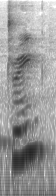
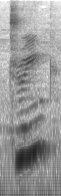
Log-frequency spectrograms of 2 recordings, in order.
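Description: The two takes are said the same way.

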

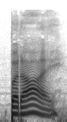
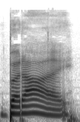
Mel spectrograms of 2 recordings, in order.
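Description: First: The t of but links into I. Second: The same.

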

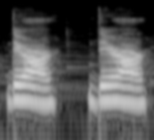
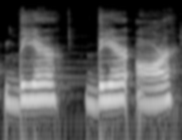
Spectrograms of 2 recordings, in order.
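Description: First: The two words run together smoothly. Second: The two words are said cleanly and separately. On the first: The speaker calls it right. "从there are 这里呢会比较连起来哈。There are 是这样的" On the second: The speaker calls it wrong. "没有很clean 的那种there are 不是这样非常干净的"

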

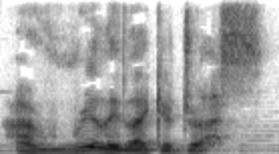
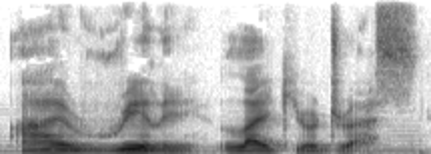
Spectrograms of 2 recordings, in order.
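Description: First: It is said at normal speed. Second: It is said very slowly.

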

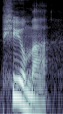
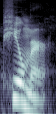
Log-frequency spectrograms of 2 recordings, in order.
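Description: First: The word ends with no r sound. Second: The word ends with an added r sound. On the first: The speaker calls it right. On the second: The speaker calls it wrong.

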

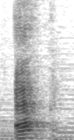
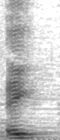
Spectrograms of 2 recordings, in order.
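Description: First: The vowel is a short a sound. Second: The vowel sounds like the letter name. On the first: The speaker calls it right. "而是A Sam" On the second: The speaker calls it wrong. "发的不是A"

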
